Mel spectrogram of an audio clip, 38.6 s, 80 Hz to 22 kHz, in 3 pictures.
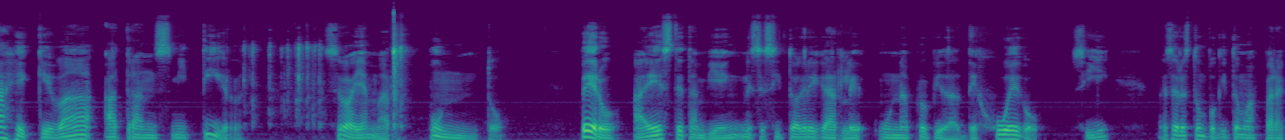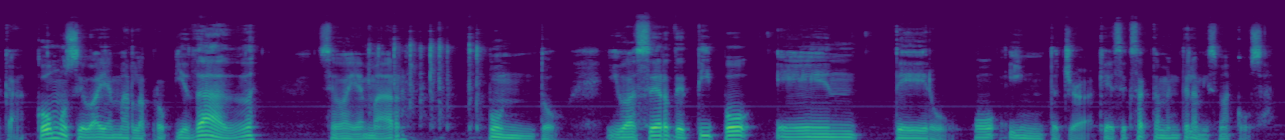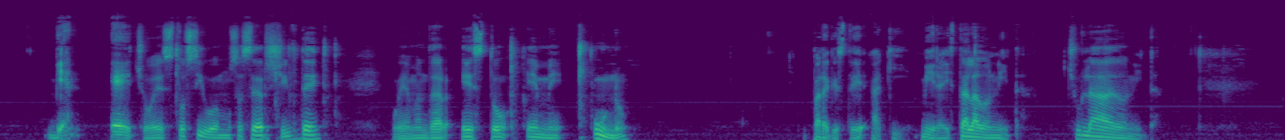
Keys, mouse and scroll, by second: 3.3-4.0 typing, 4.8 Return, 8.6 click, 11.1-13.3 drag, 14.5 click, 17.4-18.1 typing, 18.4 Return, 21.3 click, 22.3 click, 29.3 shift+d, 29.8 shift+Escape, 31.7 m, 32.4 1, 34.2 click, 34.7 scroll down 2, 35.1 middle click, 35.9 scroll down 1, 36.9 click, 37.6-38.1 scroll down 1, 38.3 middle click.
